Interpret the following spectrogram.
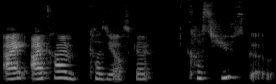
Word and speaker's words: Kosciuszko: Kosciuszko is apparently how it's meant to be pronounced. Everyone says Kosciuszko.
